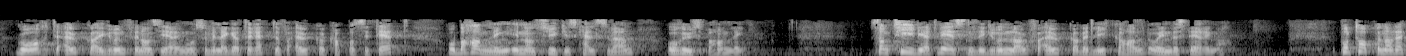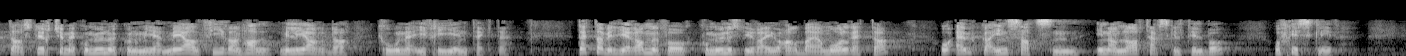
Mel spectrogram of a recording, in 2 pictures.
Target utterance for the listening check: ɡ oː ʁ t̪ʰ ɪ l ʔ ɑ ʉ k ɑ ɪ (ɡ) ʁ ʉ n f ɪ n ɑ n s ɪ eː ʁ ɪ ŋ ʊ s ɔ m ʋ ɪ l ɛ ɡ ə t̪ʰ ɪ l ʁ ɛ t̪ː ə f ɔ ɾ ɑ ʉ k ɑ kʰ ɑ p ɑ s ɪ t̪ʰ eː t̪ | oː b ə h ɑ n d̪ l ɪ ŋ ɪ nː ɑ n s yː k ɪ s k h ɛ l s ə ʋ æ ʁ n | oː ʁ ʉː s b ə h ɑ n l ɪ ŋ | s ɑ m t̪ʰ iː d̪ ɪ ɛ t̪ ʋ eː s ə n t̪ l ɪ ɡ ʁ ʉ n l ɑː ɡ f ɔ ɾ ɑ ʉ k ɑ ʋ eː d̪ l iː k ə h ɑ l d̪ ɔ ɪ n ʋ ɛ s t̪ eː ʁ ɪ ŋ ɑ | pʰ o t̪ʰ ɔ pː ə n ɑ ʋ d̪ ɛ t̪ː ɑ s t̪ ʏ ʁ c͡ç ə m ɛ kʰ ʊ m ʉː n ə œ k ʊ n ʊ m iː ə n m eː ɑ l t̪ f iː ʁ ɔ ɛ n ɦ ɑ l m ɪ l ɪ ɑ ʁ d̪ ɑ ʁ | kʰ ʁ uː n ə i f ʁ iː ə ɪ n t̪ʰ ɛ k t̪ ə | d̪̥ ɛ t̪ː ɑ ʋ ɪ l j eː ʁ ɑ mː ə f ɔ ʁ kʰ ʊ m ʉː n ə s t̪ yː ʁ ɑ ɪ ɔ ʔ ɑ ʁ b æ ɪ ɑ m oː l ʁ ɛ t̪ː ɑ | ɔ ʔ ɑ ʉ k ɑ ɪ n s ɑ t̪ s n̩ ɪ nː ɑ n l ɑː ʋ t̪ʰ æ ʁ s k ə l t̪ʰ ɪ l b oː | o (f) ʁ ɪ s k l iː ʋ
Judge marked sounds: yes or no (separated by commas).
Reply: yes, yes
